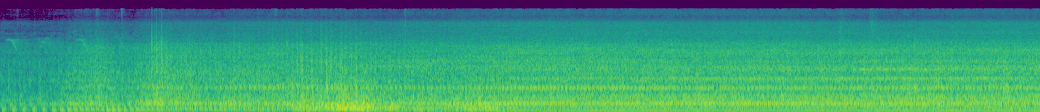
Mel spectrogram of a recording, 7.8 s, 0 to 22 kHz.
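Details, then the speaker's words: Honda Beat FI scooter at quarter throttle, low speed, after fixing low-end stumbling that occurred in rain and cold air: steady, even hum with no RPM dips or hesitation; the cause was a faulty O2 sensor. "Gas seperempat, aman dan stabil. Tidak ada penurunan RPM , tidak ada lagi gejala tersendat."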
